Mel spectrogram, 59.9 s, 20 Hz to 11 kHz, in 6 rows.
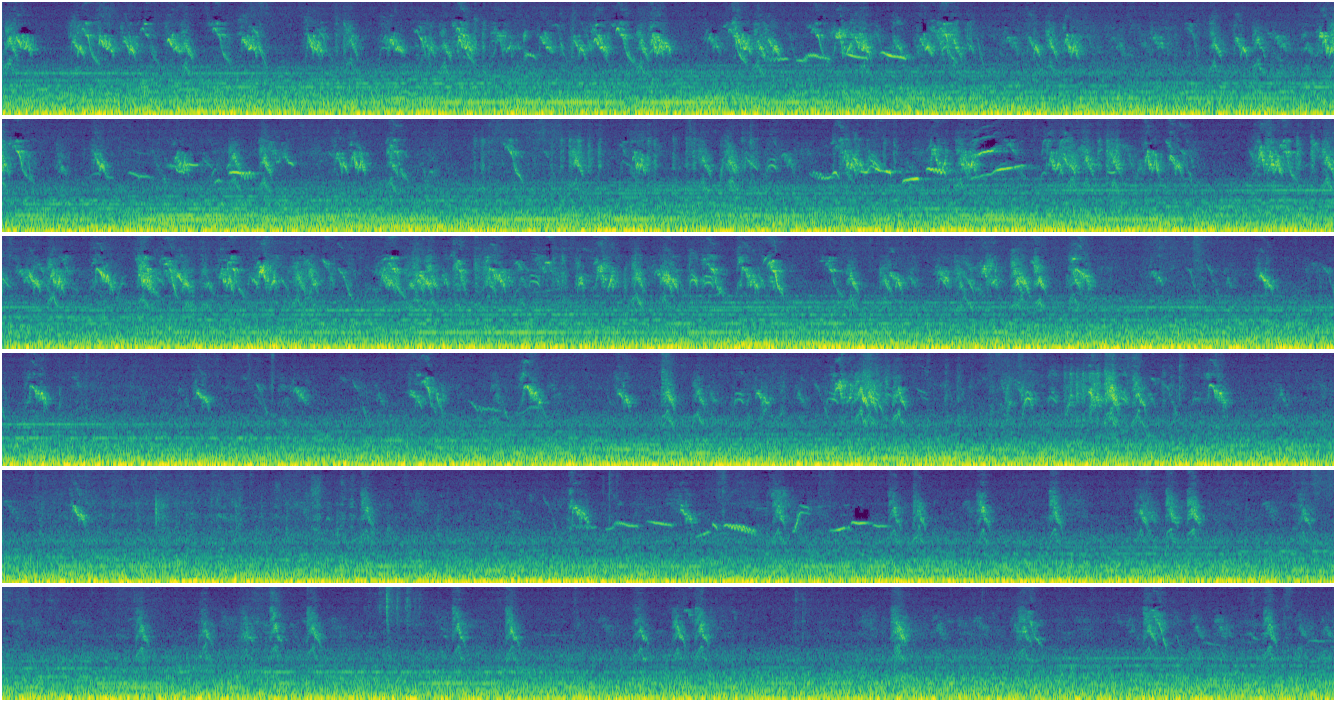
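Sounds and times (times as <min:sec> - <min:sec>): small birds chirping: 0:00.0 - 0:59.9.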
